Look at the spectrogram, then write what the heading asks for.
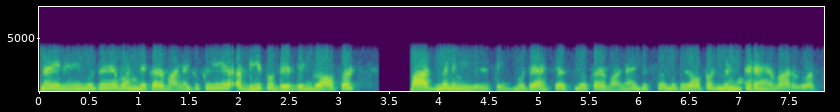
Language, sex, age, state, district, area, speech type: Urdu, female, 18-30, Delhi, East Delhi, urban, conversation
